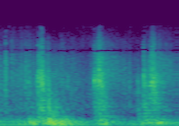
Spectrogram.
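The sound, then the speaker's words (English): A man opens a door at the end of a long hotel corridor, with a low rumbling thud and three short rattling clicks of the latch and hinges spread over about two seconds. No one speaks. “Then, on reaching the end of the corridor, he stopped and opened the door.”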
